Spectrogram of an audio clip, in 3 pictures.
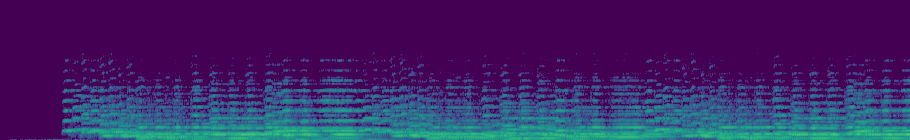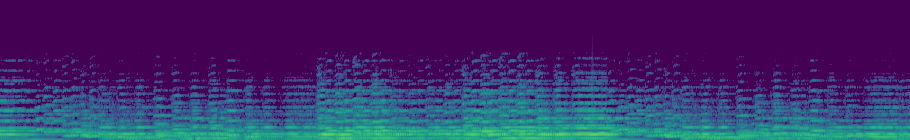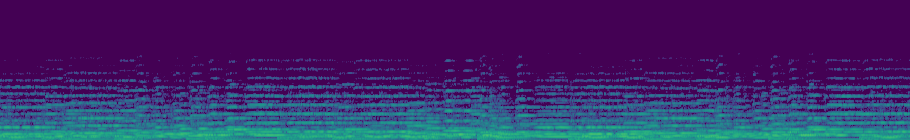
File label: Miniature Trio in C Major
